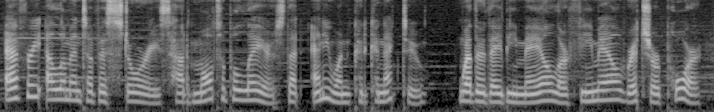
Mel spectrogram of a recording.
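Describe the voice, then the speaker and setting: A woman with a mid-pitched voice reads scripted narration for an audio drama. She tells the story as narrator, with soft music underneath.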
